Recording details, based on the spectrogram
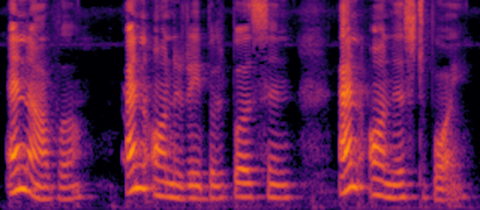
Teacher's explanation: In each of these cases, the letter H is silent.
